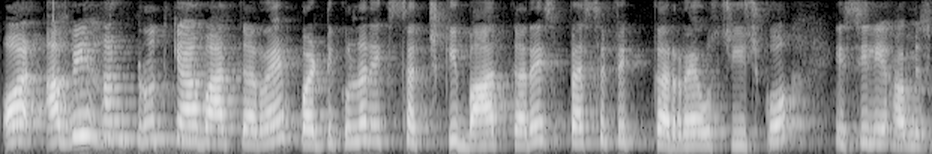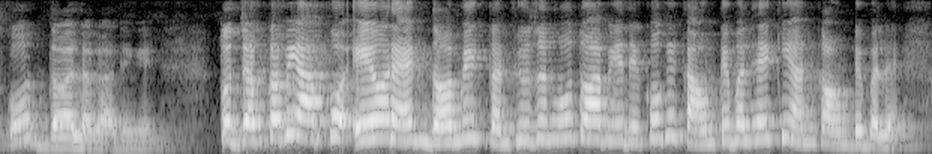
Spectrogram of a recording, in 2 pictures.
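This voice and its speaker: High-voiced woman teaching grammar. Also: fairly bright tone. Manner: explains step by step, asks and answers her own questions; reads English sentences slowly and deliberately. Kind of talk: online grammar lesson.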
